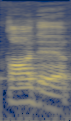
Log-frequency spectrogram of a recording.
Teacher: কদ দালে জজম হবে, কল কলা করে পড়তে হবে দাল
